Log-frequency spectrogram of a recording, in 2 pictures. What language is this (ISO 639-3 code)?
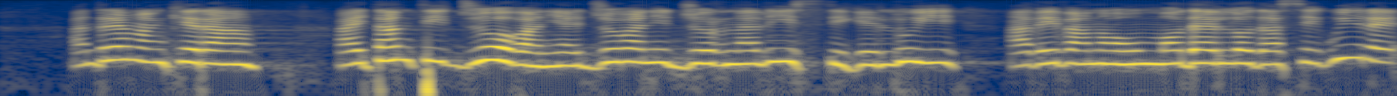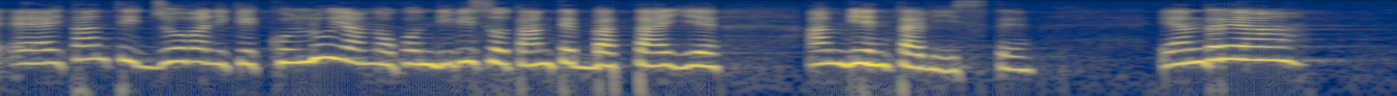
ita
